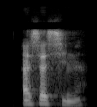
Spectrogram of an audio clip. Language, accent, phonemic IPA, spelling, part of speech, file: French, France, /a.sa.sin/, assassines, adjective / verb, LL-Q150 (fra)-assassines.wav
- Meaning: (adjective) feminine plural of assassin; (verb) second-person singular present indicative/subjunctive of assassiner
